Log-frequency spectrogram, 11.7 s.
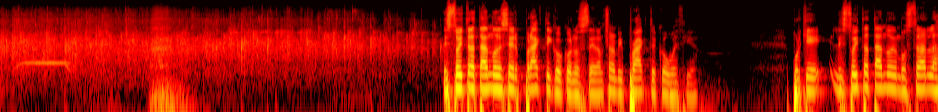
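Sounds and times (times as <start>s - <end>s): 
audience applause: 0.0s - 5.6s
speech: 5.5s - 8.8s, 10.0s - 11.7s.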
